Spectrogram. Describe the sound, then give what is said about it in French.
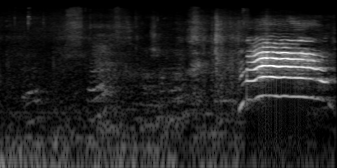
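An injured cat gives a single loud, drawn-out meow with a clear tonal quality. It comes right after a stretch of people talking. “C'est un chat”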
